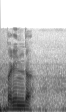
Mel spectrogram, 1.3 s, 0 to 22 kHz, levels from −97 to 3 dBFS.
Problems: constant background noise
